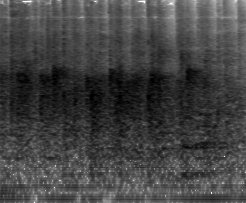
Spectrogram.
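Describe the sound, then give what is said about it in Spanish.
An audience bursts into steady, sustained applause for the Lord, many hands clapping together in a dense, even wash of sound that holds strong for the whole moment without any voices. “Alguien tiene que darle un aplauso al Señor por eso.”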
